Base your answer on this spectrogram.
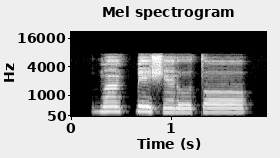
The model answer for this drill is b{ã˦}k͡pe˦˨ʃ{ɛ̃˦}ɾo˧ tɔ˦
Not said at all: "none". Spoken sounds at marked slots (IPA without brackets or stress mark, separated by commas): ã˦, ɛ̃˧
